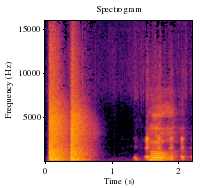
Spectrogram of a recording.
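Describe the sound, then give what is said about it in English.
Two sharp gunshots ring out in quick succession in a radio drama, each with a short decaying tail, followed by silence and then a man speaking. “Oh, it can't be. I put 6 bullets into you.”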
